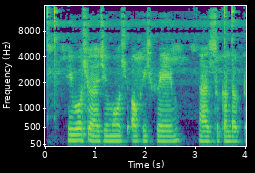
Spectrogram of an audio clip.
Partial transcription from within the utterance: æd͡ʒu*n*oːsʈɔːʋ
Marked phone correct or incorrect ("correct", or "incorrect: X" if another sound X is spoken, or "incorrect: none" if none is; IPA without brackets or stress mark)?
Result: incorrect: m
